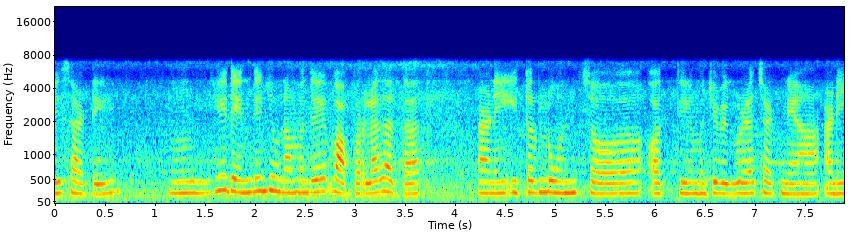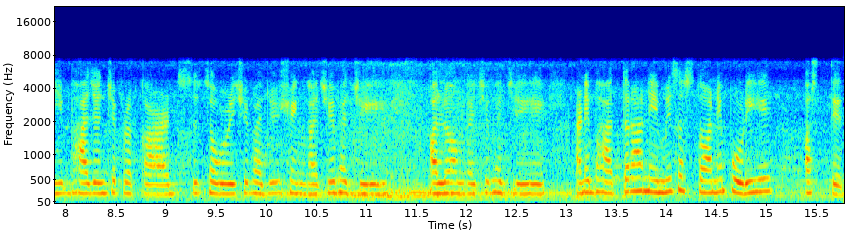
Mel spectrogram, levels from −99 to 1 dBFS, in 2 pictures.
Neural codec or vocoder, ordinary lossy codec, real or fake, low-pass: vocoder, 22.05 kHz, 80 mel bands, WaveNeXt; Opus, 24 kbps; fake; 7.2 kHz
